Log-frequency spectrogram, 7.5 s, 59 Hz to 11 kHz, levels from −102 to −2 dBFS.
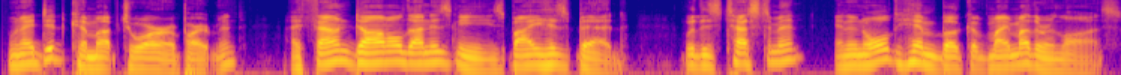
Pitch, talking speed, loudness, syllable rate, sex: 120 Hz, 240 wpm, -19 LUFS, 5.5 syllables/s, male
